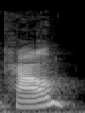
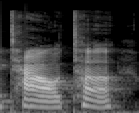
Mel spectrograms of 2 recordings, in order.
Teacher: the k sound in cow is further back, and you make it further back in your mouth. And so they front it and say tau, ta, which is further front. So that's why they call it fronting.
